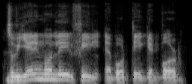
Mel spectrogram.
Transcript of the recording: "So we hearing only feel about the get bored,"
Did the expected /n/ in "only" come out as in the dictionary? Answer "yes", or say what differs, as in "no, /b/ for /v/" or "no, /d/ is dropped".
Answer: yes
